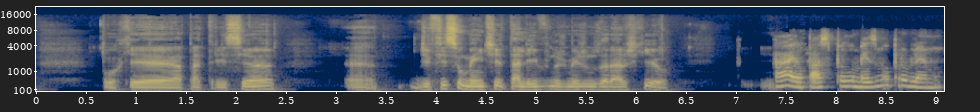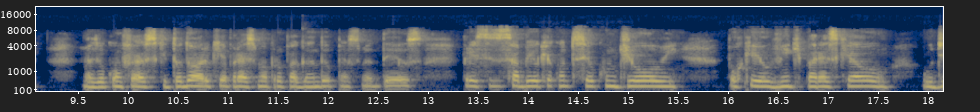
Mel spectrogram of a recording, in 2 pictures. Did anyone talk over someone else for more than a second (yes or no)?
no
